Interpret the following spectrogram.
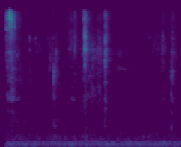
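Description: Light clicks and rustles as a gloved hand lifts a gallon paint can by its wire handle: about five short sharp clicks over a steady low hum.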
